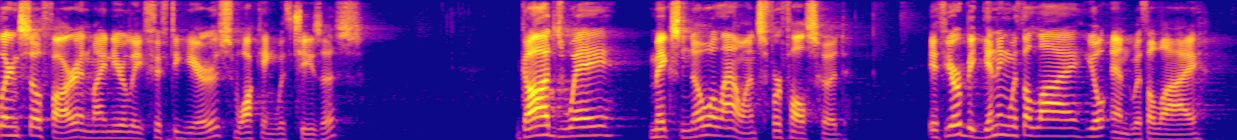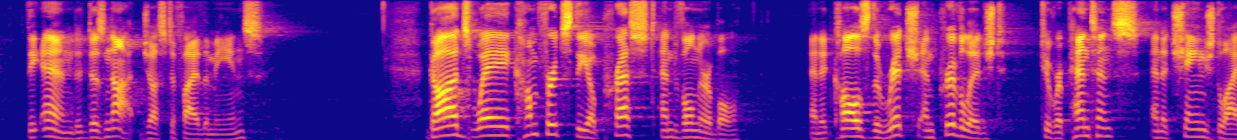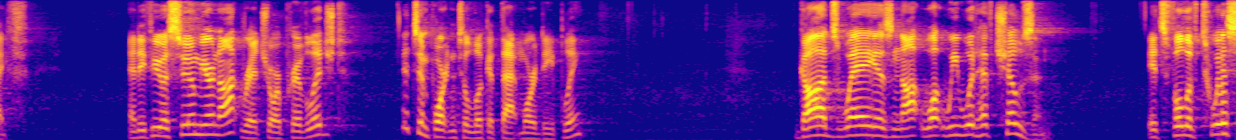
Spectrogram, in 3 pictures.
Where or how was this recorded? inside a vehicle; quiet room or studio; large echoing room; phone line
large echoing room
